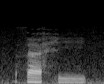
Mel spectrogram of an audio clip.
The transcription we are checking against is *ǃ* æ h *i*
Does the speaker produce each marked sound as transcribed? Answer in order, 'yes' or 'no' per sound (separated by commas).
no, yes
